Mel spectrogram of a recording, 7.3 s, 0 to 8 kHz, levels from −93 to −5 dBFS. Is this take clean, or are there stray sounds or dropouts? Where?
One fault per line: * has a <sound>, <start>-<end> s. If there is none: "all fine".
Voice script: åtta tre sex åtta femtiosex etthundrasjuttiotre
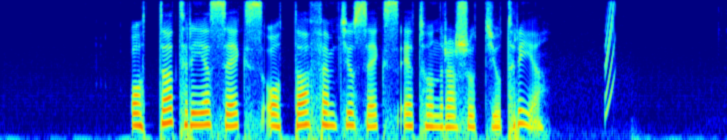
* has a chirp, 6.0-6.2 s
